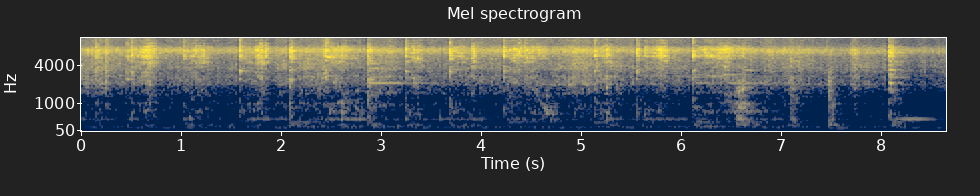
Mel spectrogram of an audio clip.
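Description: A spoon scrapes and clinks in a frying pan as spiny gourd with salt and turmeric is stirred, steady close strokes repeating over a soft sizzle of frying.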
